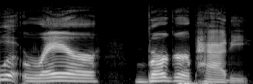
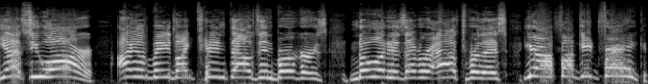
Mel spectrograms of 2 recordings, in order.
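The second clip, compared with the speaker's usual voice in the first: high, loud, heated furious shout. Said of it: "Sorry, I'm getting really heated".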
